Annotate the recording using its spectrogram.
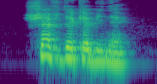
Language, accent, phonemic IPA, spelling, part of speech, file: French, Canada, /ʃɛf də ka.bi.nɛ/, chef de cabinet, noun, LL-Q150 (fra)-chef de cabinet.wav
- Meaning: chief of staff (head of political department)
